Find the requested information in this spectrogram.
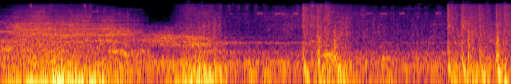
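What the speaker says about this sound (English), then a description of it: "Enemy fire!" Enemy gunfire in the video game Death Stranding, a dense burst of rattling shots and impacts, loud and close, with sharp cracks continuing through the scene and no talk.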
